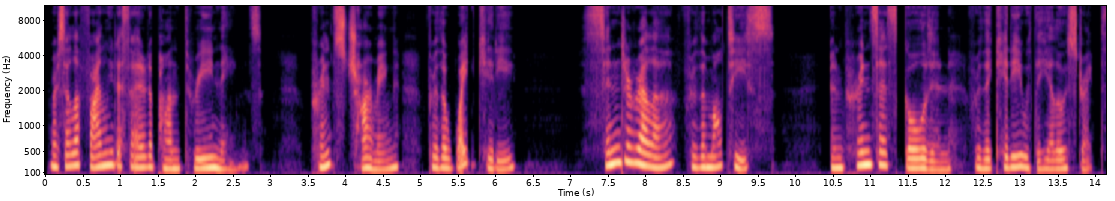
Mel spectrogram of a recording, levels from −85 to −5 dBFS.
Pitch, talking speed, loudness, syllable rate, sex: 205 Hz, 110 wpm, -19 LUFS, 4.4 syllables/s, female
